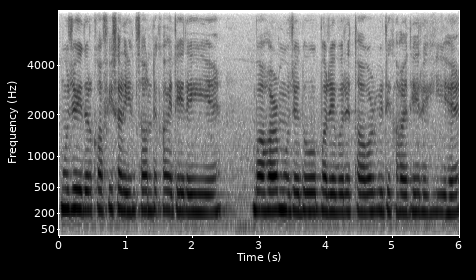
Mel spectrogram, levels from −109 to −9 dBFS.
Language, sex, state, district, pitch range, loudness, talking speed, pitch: Hindi, female, Arunachal Pradesh, Lower Dibang Valley, 210-225 Hz, -15 LUFS, 190 wpm, 215 Hz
